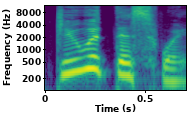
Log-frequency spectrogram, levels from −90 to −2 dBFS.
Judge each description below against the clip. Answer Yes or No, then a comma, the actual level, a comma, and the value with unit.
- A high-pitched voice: Yes, very high, 255 Hz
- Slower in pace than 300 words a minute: No, fast, 340 wpm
